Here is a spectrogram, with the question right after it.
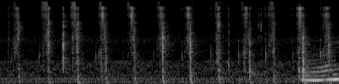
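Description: Deck of playing cards riffled and shuffled in a series of quick rhythmic bursts, close and fairly quiet, ending as a voice begins to speak.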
